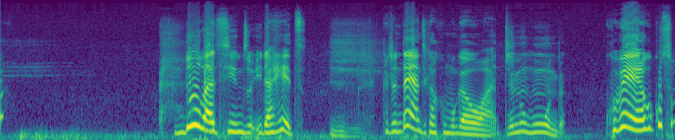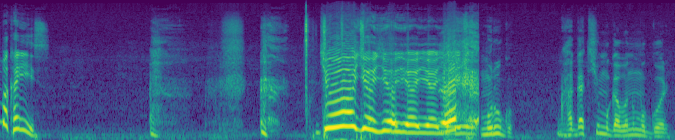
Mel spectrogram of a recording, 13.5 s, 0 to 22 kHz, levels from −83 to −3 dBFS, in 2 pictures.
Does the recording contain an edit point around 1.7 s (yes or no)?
no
